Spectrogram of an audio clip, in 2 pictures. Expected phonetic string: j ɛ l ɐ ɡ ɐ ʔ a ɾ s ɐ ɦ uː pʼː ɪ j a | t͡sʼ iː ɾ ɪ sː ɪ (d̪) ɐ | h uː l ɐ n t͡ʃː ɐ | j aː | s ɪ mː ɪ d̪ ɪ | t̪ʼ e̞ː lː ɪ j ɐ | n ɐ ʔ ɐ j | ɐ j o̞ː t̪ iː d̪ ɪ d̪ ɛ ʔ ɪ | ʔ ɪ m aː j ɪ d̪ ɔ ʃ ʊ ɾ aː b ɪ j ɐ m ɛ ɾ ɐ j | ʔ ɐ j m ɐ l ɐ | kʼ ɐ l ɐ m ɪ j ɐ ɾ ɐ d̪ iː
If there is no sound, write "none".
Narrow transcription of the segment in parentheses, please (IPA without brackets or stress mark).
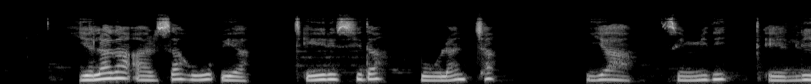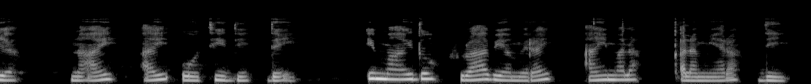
d̪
